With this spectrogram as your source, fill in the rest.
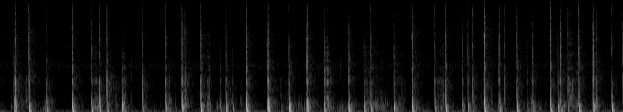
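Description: Fingernails and fingertips tap quickly and steadily on the rattan-style woven plastic front of a large, hollow, dark grey storage drawer unit with a metal-look handle. Each tap is a short, dry click with a low hollow knock and almost no ring, repeating in an uneven rhythm.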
